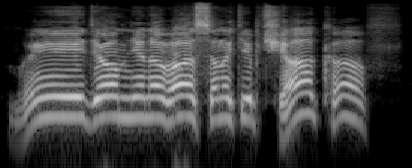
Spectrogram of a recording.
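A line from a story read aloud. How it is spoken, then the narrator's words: Loud booming reply. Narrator (Russian): зычным голосом отвечал бродник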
